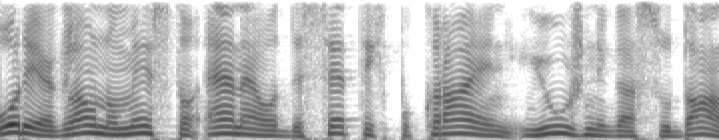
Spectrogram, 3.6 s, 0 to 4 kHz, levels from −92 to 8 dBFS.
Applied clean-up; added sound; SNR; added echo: none; none; none; none.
